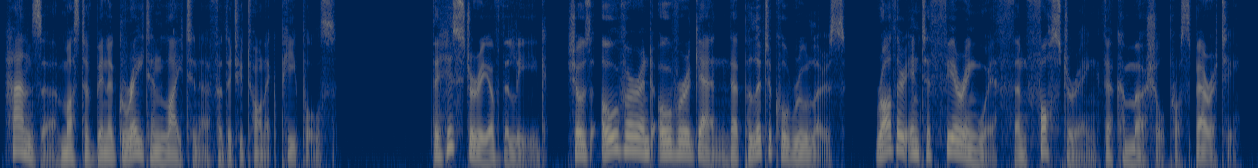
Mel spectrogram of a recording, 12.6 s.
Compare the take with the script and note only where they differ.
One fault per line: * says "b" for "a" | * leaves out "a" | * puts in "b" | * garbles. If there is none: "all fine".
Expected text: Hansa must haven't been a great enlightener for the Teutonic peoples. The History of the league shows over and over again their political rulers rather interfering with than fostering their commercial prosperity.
* says "have" for "haven't"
